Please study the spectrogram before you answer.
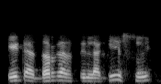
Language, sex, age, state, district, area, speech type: Odia, male, 30-45, Odisha, Nabarangpur, urban, conversation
